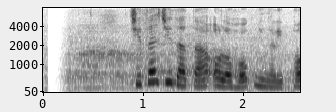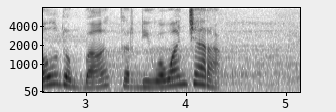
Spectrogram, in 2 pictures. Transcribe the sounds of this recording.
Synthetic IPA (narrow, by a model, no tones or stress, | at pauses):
t͡ʃit̪at͡ʃit̪at̪aʔɔlɔɦɔk̚niŋalipauldɔk̚bakɨrdiwawaɲt͡ʃaɾa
